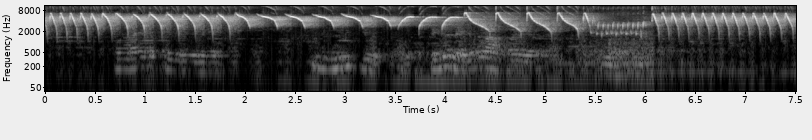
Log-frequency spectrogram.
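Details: Canary lure song for young birds learning to sing. A rapid series of high downward-sweeping notes repeats about three times a second, then switches to deeper, slower sweeps before a dense high trill.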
